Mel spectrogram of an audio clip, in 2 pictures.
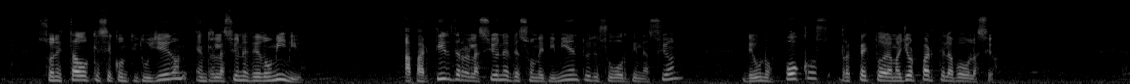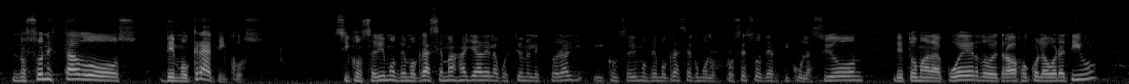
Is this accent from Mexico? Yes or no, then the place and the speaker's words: no; Chile; soy chileno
